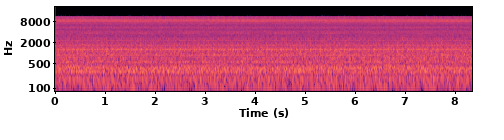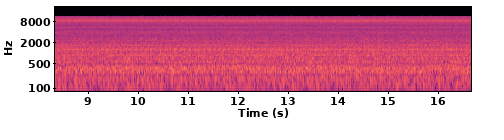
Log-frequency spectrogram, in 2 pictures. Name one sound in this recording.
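A washing machine drum turns with a steady hum.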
